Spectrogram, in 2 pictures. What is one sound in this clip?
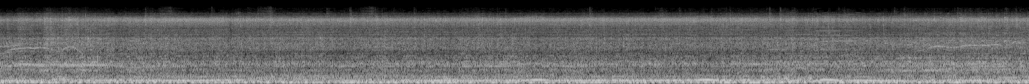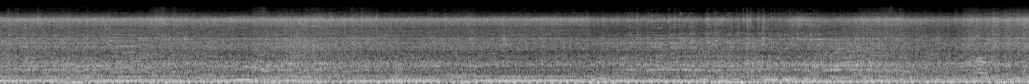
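A game car's engine revs and drones steadily, rising and falling in pitch as it shifts gears.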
